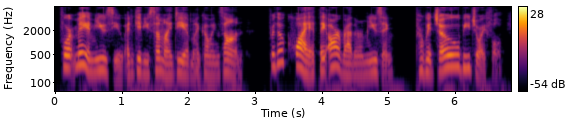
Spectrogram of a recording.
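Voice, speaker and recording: A woman's voice: on the low side, no echo. A woman narrating an audiobook, reading a classic novel's first-person letters as scripted narration.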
